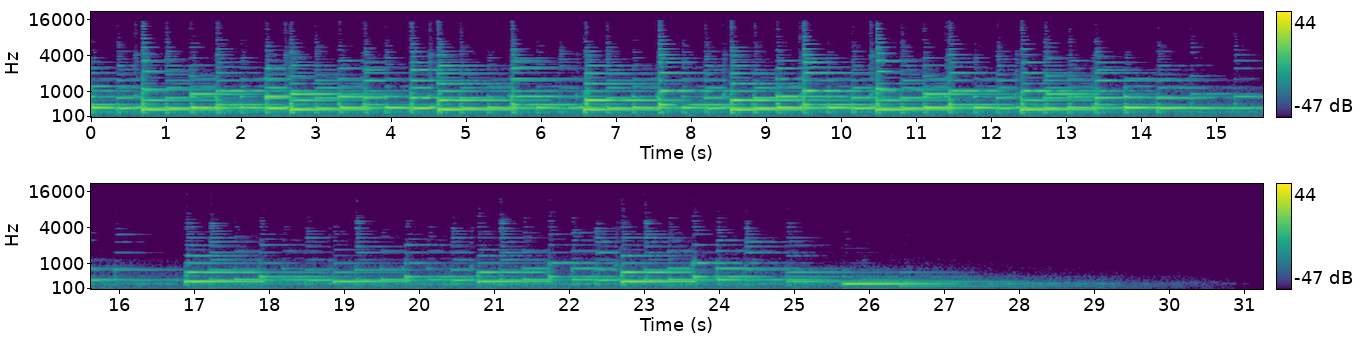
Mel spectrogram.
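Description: Solo harp music: a slow melody of single plucked notes that ring and decay. There is a brief pause a little past halfway, and the piece ends on low notes that ring out and fade away.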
